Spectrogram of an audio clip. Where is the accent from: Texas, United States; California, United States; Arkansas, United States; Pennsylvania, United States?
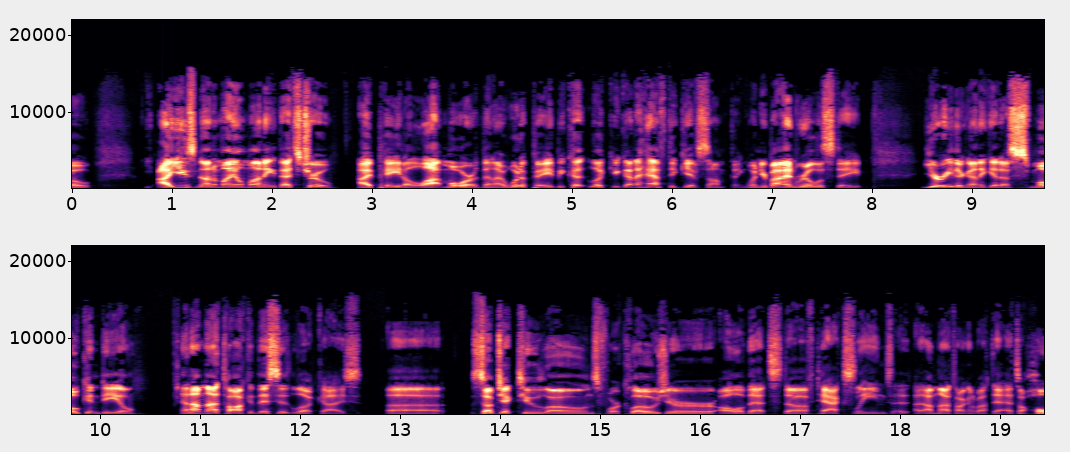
Pennsylvania, United States; Bradford; Growing up in Bradford, PA, listening to Rock 102 out of Buffalo, New York.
